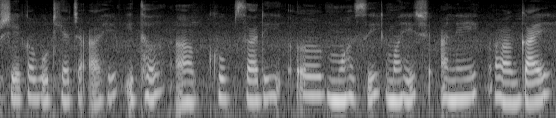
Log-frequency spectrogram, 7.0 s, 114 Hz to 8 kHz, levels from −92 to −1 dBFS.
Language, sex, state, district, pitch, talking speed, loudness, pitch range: Marathi, female, Maharashtra, Aurangabad, 230 Hz, 105 wpm, -28 LUFS, 220-245 Hz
